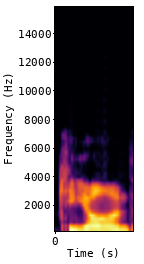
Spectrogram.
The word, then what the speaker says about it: Keoghan: Barry Keoghan or Keon, depending on which pronunciation you're going to use here.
